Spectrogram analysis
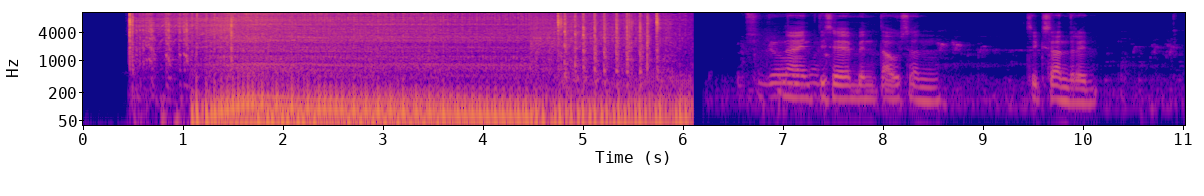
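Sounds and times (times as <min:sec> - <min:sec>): motorcycle engine running: 0:01.0 - 0:06.1.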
